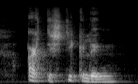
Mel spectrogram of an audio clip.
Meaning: 1. artist, someone who is considered artsy-fartsy 2. a type of nozem inspired by modern art, French culture and jazz, similar to a mod
- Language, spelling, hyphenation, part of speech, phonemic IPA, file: Dutch, artistiekeling, ar‧tis‧tie‧ke‧ling, noun, /ɑr.tɪsˈti.kəˌlɪŋ/, Nl-artistiekeling.ogg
